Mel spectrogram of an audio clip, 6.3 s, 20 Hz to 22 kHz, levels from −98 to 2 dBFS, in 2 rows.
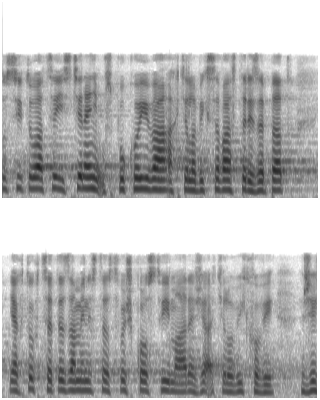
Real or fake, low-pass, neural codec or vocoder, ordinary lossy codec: real; 7.2 kHz; none; AAC, 64 kbps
